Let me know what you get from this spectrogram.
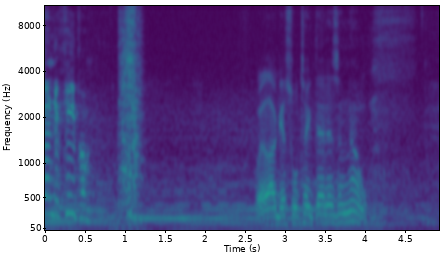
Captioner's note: slides shut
